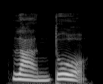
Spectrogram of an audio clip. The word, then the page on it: 懒惰: lǎn duò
